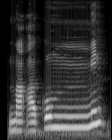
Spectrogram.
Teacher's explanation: میم ساکن کی آواز کو تھوڑی دیر منہ میں چھپا کر غنہ بھی کرنا ہے اور شد کو بھی ادا کرنا ہے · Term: ادغام شفوی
